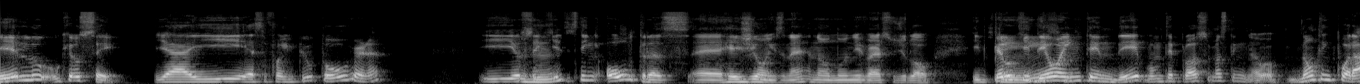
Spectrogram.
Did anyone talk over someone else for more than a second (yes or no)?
yes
